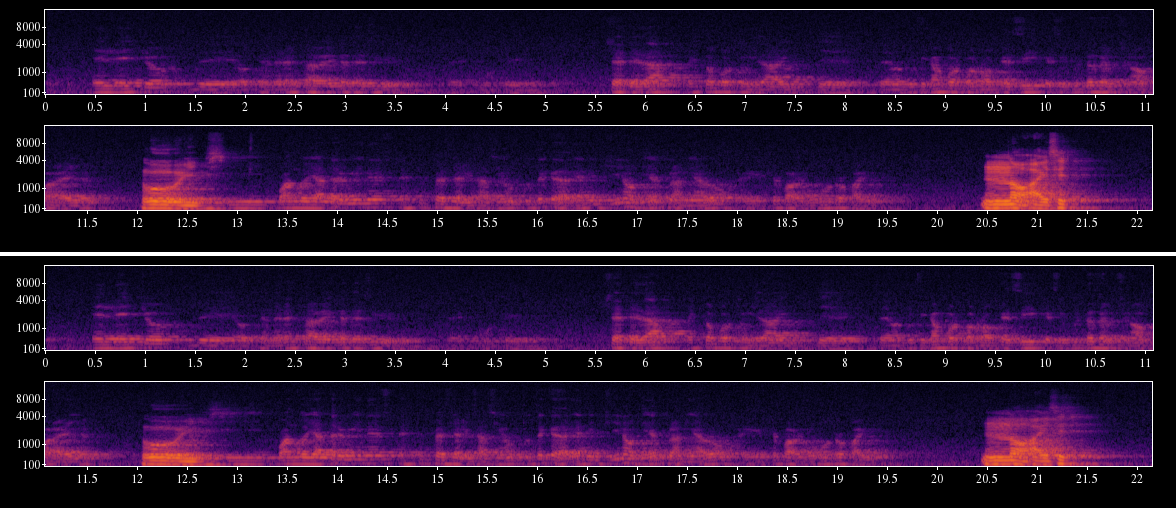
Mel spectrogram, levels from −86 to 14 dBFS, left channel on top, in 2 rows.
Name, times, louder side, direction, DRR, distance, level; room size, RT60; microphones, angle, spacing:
voice 1, 0.5-5.0 5.6-8.1 8.3-11.6 12.8-19.4, right 1 dB, 25° right, 1 dB, 5.6 m, -39 dB
voice 2, 12.0-12.9 20.4-21.3, left 3 dB, 90° left, 6 dB, 2.6 m, -22 dB
25.5 x 25.0 x 6.5 m, 1.3 s
head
